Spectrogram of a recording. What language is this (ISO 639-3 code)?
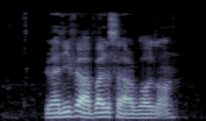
fas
